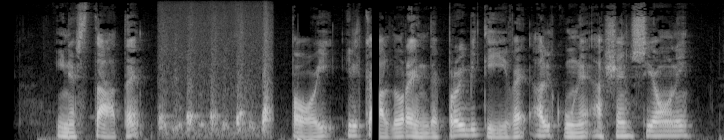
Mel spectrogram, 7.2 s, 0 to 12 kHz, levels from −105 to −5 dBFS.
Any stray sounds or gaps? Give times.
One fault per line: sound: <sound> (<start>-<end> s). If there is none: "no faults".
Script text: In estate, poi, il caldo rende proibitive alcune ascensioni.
sound: whoosh (1.6-2.7 s)
sound: dropout (3.7-3.8 s)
